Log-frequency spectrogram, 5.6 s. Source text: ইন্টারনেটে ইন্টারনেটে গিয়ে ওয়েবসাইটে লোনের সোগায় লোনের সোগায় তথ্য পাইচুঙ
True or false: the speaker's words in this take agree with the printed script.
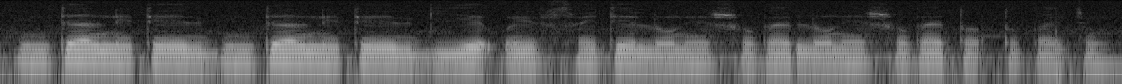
true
